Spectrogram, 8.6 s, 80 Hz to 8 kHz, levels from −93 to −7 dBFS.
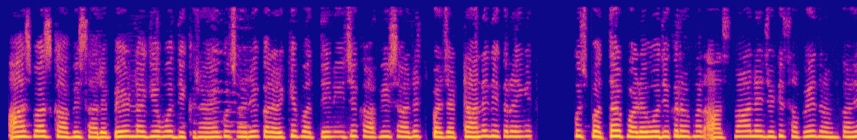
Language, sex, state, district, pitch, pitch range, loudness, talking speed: Hindi, female, Bihar, Jamui, 285 Hz, 270-295 Hz, -16 LUFS, 265 wpm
